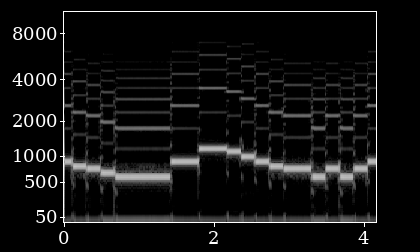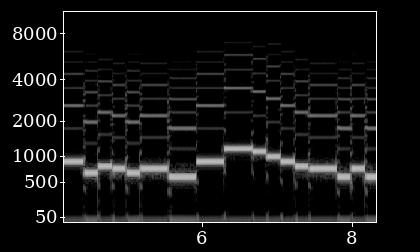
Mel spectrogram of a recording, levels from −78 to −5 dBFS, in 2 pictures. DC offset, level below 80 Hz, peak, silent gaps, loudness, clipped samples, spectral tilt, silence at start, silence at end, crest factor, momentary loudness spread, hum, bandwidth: under 0.1%; -66 dBFS; -22 dBFS; none; -28 LUFS; under 0.1%; -0.5 dB/octave; 0 s; 0 s; 4 dB; 1 LU; none; 7.4 kHz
